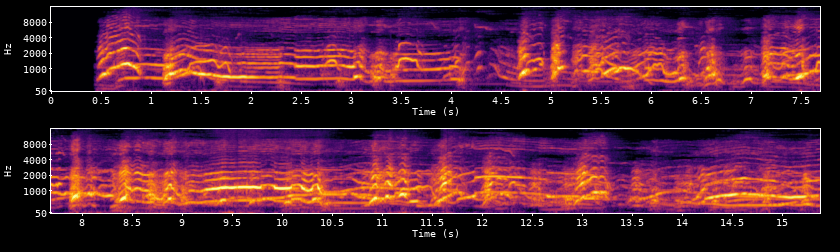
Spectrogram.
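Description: Several coyotes howl and yip together, their wavering voices sliding up and down in a tangled chorus.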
